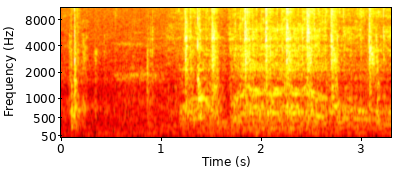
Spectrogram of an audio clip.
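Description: A sewing machine stitches fabric at a 2.5 setting, its soft, quick mechanical whir running steadily at low volume with faint clicking as it works, no one talking.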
